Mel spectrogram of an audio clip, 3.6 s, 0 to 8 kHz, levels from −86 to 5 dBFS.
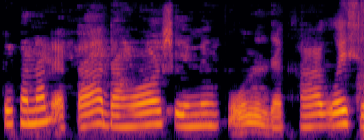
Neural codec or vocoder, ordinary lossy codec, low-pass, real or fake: none; none; none; real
